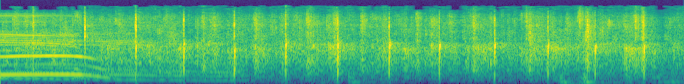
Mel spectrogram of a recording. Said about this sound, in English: Round of applause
